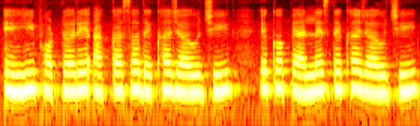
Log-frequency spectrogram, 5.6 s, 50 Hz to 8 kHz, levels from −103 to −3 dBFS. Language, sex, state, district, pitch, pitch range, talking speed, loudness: Odia, female, Odisha, Nuapada, 215 Hz, 205-220 Hz, 85 wpm, -11 LUFS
